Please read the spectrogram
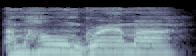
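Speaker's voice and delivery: high, projected call; yelled greeting. A narrator's reading. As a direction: call into the apartment. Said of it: "Harold yelled as he walked".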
